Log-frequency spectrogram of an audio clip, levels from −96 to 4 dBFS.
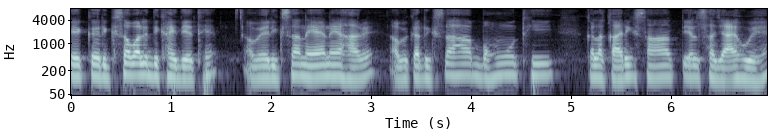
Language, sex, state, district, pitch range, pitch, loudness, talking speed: Chhattisgarhi, male, Chhattisgarh, Rajnandgaon, 130-155 Hz, 140 Hz, -21 LUFS, 200 wpm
